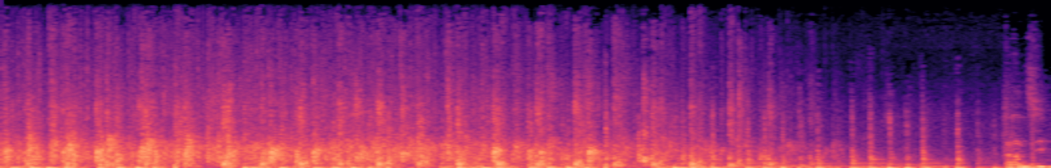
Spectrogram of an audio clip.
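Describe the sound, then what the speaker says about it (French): Sustained, dense applause from an audience after a speech fills the whole stretch, steady and loud, with a low hum underneath that fades a little toward the end. "nous vous demandons, chers amis, de bien vouloir applaudir"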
